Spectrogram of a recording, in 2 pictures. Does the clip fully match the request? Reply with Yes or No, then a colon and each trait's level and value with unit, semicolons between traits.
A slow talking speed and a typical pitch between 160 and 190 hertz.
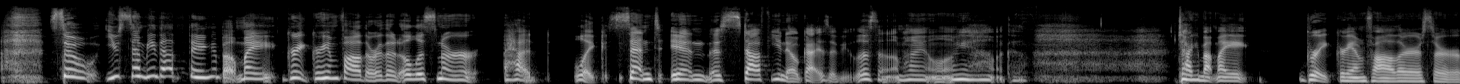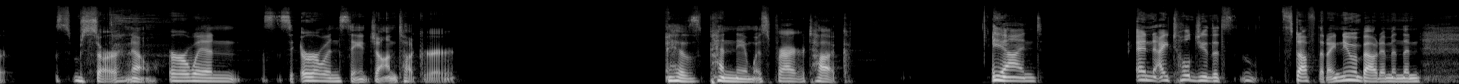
Yes: slow, 130 wpm; medium, 185 Hz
